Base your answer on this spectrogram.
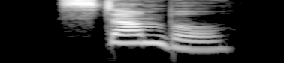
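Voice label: "stumble", British English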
